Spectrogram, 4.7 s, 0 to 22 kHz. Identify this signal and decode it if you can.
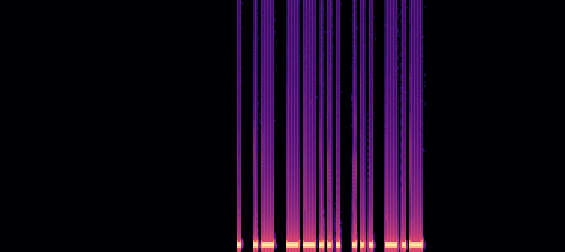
Morse code, heard as a keyed tone, about 35 wpm, 700 Hz. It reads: EA7SK
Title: DXCC-100 Call Signs - 5 Characters - Repeated 3x - 35wpm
